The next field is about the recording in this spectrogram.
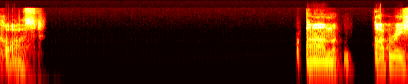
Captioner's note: silence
